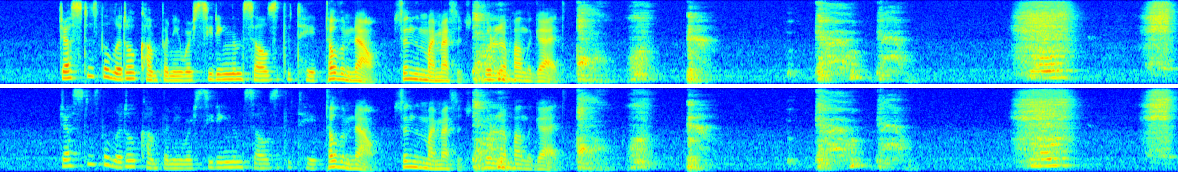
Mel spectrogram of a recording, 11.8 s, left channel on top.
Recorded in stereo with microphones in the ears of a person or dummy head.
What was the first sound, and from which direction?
A woman speaking, 65° left (ahead or behind).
